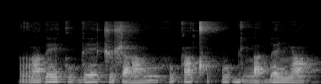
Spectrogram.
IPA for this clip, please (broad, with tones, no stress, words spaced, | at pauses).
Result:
rã˨ ɗeː˦ku˨ beː˦t͡ʃʊ˨ ʃa˨ɾã˨ βuː˨hu˦kã˦ tʰʊ˨ k͡pu˦ɡ͡bi˨ŋa˨˦ɡ͡bɛ˦ ɲã˦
